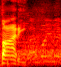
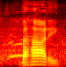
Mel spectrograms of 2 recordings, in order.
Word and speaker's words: Bahati: It's Body. That's how you say it, Body. That ain't Body. That is Body. That's Bahati.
